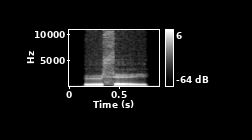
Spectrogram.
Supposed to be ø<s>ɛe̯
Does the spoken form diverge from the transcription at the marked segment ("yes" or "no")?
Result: no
